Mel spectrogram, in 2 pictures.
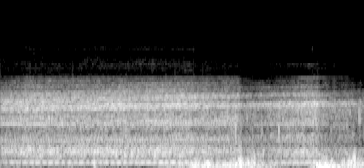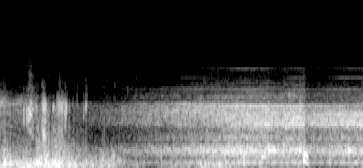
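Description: A steady engine drone heard underwater, with water rushing around the microphone as the camera swings about three to four seconds in.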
